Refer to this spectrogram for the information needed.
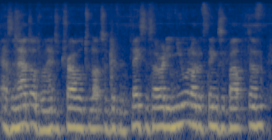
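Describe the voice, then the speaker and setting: A middle-aged man from Venezuela, explaining in a measured way with small restarts. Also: a little high, little pitch movement, darkish tone. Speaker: interviewed parent. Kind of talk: casual explanation. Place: room with a wall map, indoors. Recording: echoey room, faint noise.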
